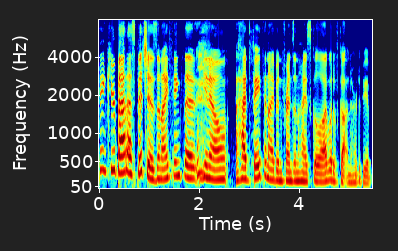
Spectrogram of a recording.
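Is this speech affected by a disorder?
No.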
